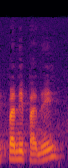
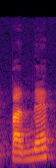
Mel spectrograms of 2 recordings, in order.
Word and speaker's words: panais: On va faire des panés panés, des panais panés. Hein, c'est comme ça qu'on prononce, il faut dire et.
